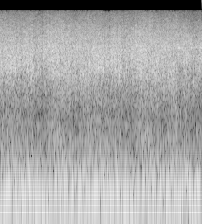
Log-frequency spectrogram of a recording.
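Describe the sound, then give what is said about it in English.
An explosion sound effect gives a loud, steady roaring rumble with broad hiss layered over it. It holds at an even level for the whole stretch without a distinct burst or any voices. “And now, the explosion.”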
